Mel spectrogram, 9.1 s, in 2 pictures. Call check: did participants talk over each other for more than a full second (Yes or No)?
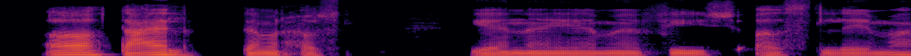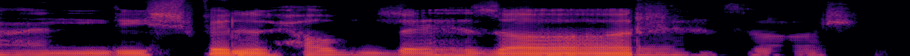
Yes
